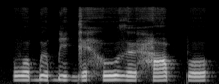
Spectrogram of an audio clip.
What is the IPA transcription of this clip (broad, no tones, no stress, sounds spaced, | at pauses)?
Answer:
β o ɓ ɯ ɓ i ɡ e h u ð ø h ɑ pː o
